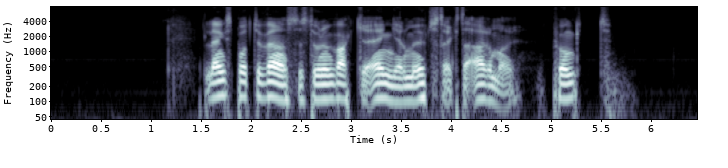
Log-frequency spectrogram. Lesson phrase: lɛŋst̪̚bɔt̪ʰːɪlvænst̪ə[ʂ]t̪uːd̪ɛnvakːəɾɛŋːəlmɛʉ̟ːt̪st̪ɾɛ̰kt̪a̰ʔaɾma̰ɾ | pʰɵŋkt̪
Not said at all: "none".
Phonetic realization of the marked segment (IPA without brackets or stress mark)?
s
